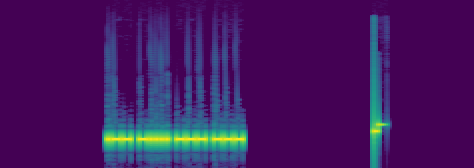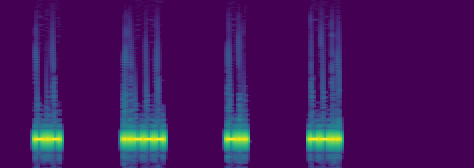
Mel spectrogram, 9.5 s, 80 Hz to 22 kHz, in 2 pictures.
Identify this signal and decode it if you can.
Morse code, heard as a keyed tone, about 45 wpm, spaced as for 19 wpm, 700 Hz. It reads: W6OO K2DZ
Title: USA Call Signs - 4 Characters - 8x Character Spacing - 45wpm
